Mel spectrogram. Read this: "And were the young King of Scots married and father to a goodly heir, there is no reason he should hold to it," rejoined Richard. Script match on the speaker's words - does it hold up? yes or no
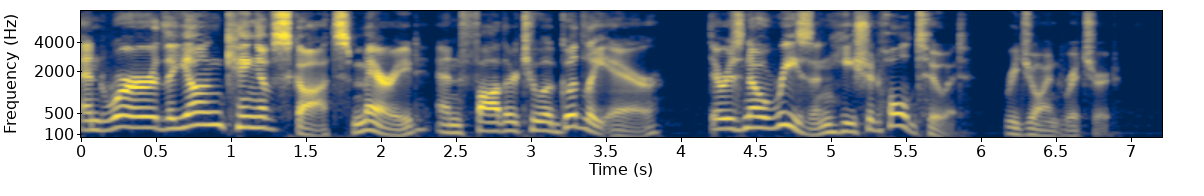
yes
